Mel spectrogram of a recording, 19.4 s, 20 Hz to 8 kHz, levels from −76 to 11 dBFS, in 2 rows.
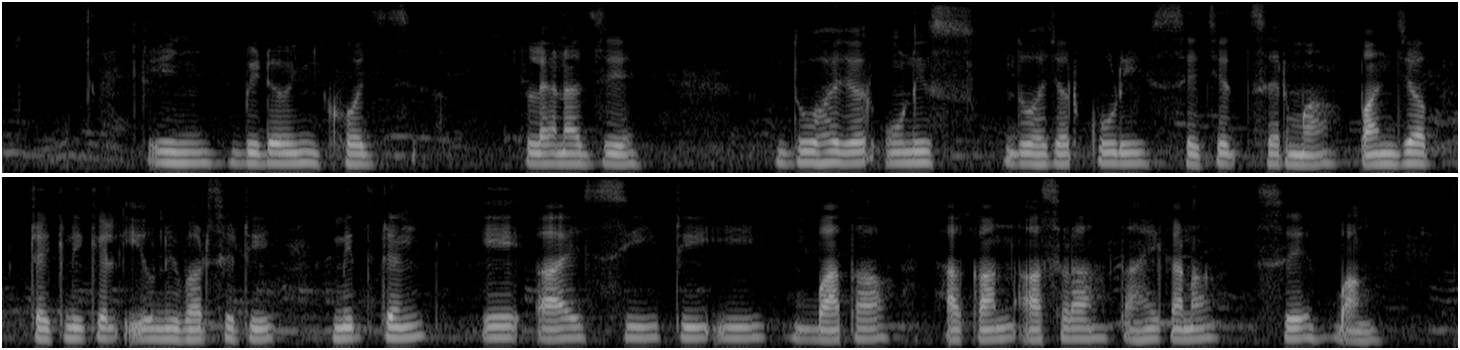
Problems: none marked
